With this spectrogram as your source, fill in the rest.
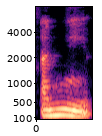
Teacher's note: So it's ani. The accent is on the second syllable.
